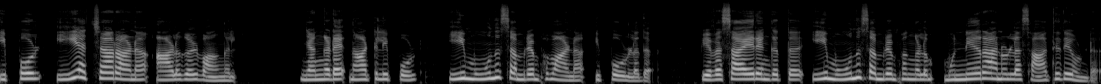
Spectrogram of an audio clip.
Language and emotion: Malayalam, neutral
